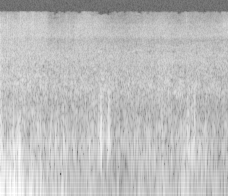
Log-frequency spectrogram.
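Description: Wind buffeting the microphone: a low rumble that gusts hardest in the first half second, then carries on more steadily.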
